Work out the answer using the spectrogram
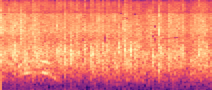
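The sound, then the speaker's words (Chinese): Audience applause from listeners at a talk, loud and dense clapping that stays steady throughout with a bright, even texture. “给自己这么聪明的智商，那个掌声鼓励一下。”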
